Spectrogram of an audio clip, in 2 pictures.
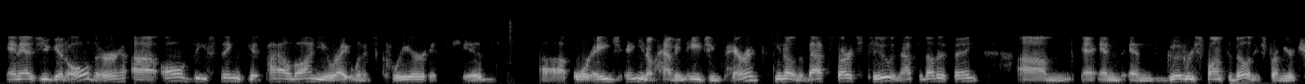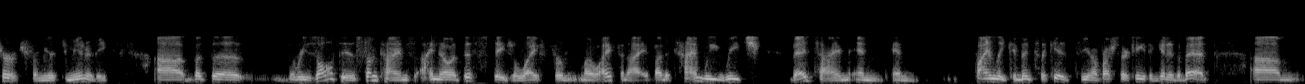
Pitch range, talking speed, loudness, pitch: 105-145 Hz, 200 wpm, -28 LUFS, 120 Hz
